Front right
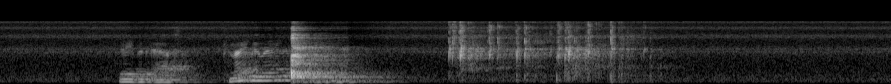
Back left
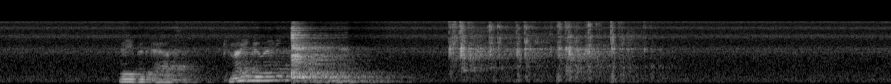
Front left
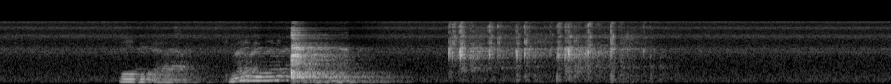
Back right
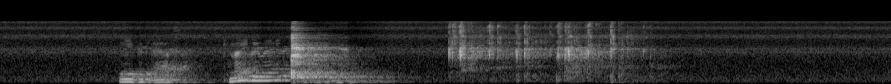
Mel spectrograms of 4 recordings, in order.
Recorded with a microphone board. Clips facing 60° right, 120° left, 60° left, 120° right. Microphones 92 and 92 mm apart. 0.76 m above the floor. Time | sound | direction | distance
1.2 | a man speaking | 140° right | 5.5 m
2.9 | a snare drum | 20° right | 3 m
4.5 | keys jangling | 30° right | 7.5 m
